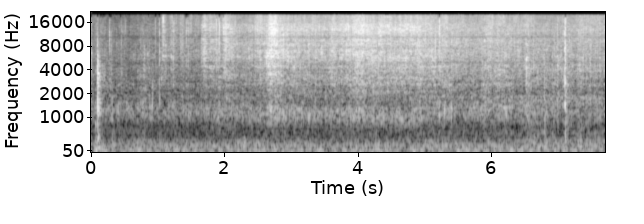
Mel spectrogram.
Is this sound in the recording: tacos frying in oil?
yes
